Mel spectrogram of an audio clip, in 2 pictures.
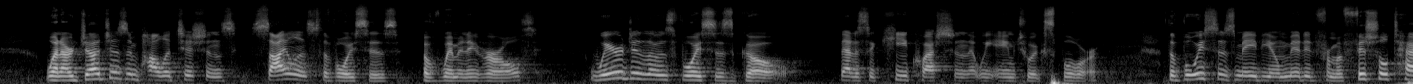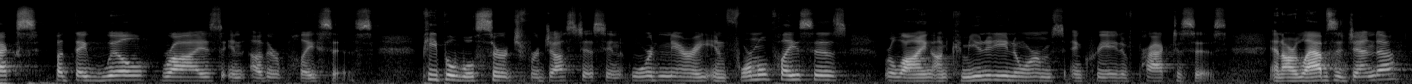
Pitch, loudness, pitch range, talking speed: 180 Hz, -28 LUFS, 165-210 Hz, 130 wpm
